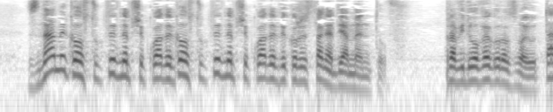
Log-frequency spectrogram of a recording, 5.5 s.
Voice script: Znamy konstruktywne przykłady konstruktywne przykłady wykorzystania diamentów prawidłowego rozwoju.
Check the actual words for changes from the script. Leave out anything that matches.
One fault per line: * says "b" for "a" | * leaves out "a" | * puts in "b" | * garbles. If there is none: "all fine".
all fine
